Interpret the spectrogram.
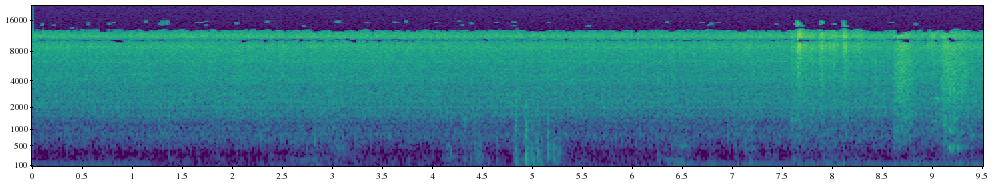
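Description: Ground beef and onions sizzling in a frying pan, a steady hiss. A few sharp knocks about five seconds in and a cluster of clicks and clatters near the end stand out above it.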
